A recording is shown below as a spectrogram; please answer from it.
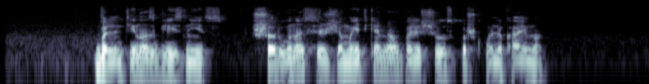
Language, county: Lithuanian, Panevėžys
